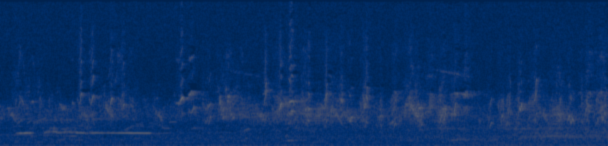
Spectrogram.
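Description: Birds chirping, with many short high chirps throughout and one clear whistled note held for about a second near the start.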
